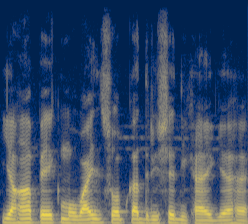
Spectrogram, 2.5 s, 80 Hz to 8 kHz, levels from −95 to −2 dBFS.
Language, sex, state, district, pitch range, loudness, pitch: Hindi, male, Jharkhand, Palamu, 120-140 Hz, -16 LUFS, 130 Hz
